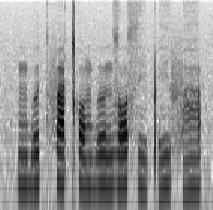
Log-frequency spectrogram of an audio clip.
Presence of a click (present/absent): present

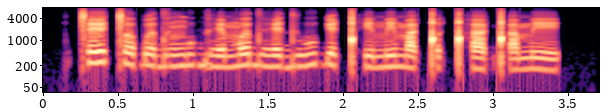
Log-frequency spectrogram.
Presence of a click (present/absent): present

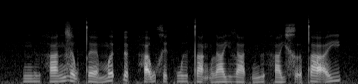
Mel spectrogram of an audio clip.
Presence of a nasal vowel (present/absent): absent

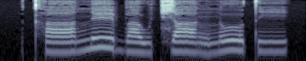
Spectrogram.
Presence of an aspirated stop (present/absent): present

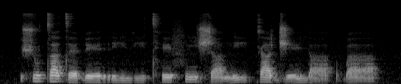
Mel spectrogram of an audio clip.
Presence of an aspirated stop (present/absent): present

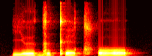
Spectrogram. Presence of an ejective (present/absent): present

